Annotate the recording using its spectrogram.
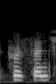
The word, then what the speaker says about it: proscenium: The proscenium arch? – Proscenium. It's proscenium. – Yeah, no, it's not okay. I-C-S-C-I, no sh in there, it's N, proscenium.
